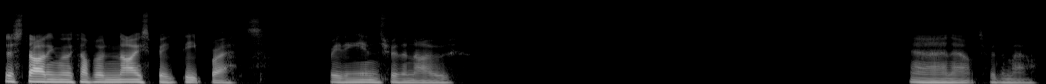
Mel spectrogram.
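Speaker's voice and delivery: soft, low-key meditation voice with long pauses; guided meditation. Acted. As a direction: gently guide them into stillness, hushed and unhurried.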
